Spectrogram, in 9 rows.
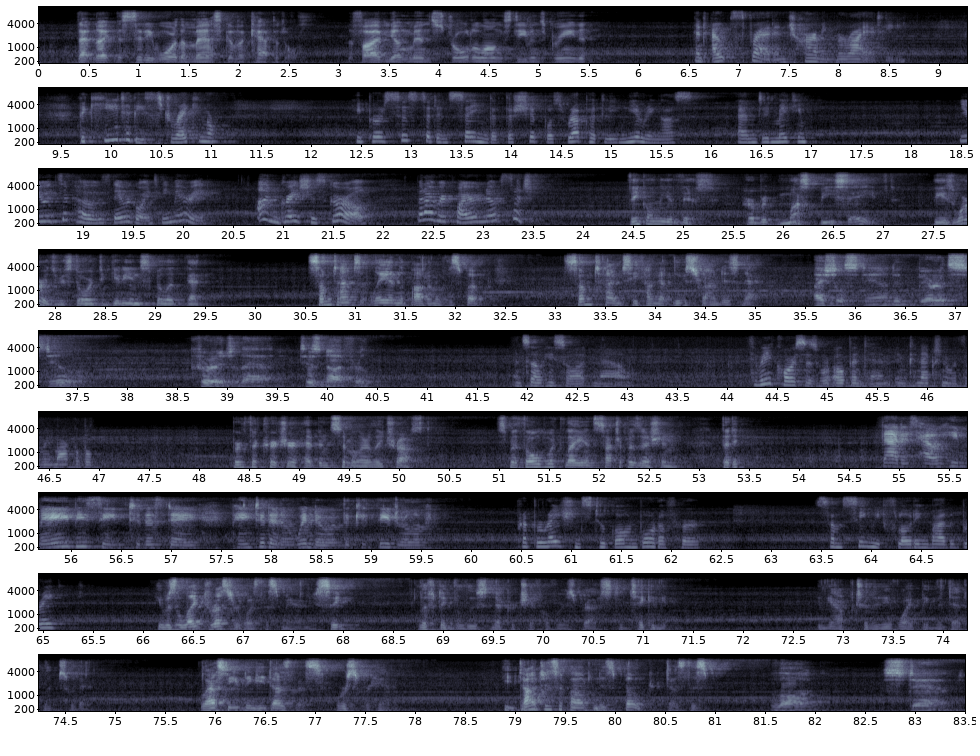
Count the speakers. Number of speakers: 10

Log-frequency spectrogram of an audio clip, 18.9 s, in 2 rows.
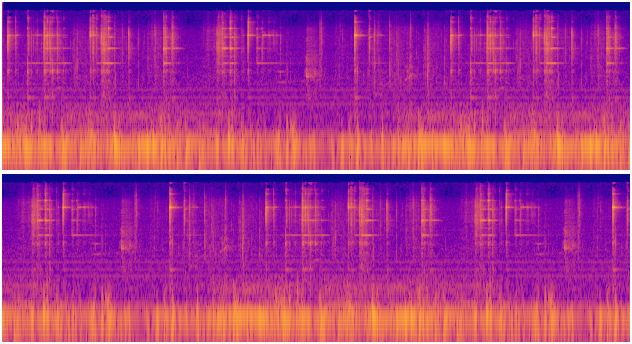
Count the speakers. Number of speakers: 0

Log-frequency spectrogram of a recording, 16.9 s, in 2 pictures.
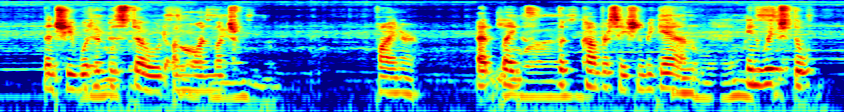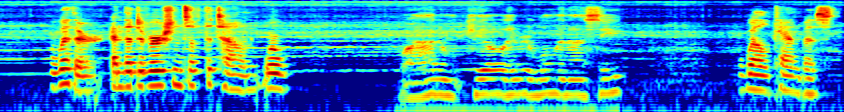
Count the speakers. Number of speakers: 2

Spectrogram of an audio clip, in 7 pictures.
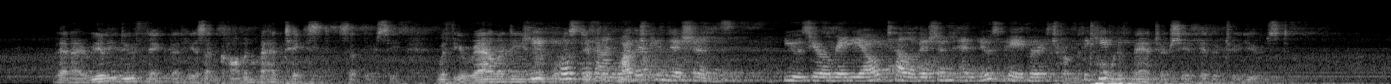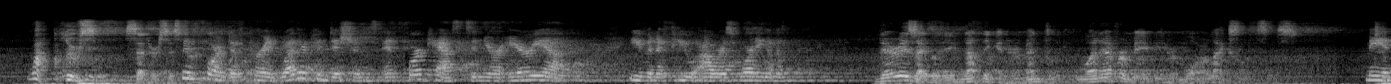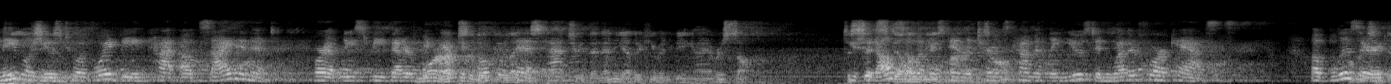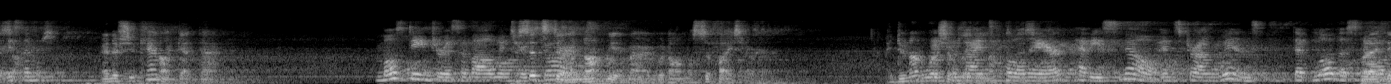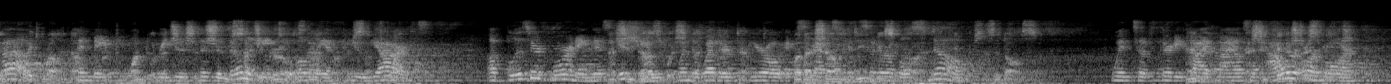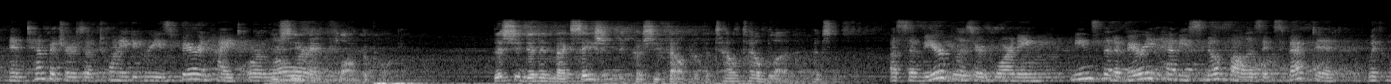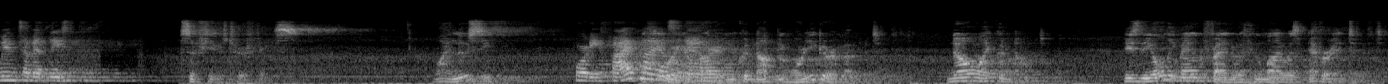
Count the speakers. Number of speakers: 2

